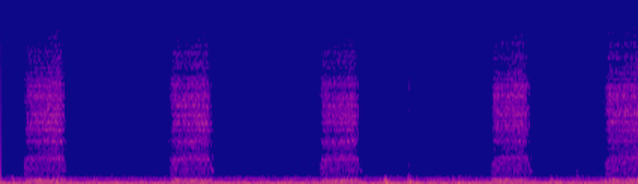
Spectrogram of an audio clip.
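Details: Wild barn owl chick in its nest box, tackling large rabbit remains; five loud raspy hisses at regular intervals of just over a second, plus a brief thump and steady humming.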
